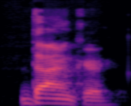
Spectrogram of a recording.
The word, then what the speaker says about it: Duinker: foreign how do you say your last name danker dank or okay I would have said that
